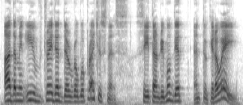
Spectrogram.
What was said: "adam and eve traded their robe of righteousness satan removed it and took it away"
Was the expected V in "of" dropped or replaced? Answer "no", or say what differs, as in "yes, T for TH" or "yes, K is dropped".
yes, P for V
